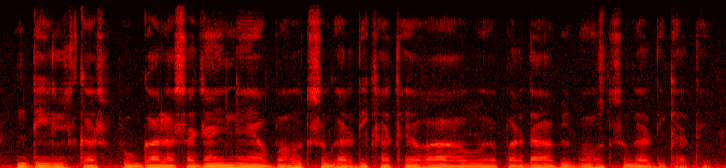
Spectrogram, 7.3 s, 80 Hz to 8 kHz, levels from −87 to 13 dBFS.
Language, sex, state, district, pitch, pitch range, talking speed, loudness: Chhattisgarhi, male, Chhattisgarh, Sarguja, 95 Hz, 95-100 Hz, 155 wpm, -35 LUFS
